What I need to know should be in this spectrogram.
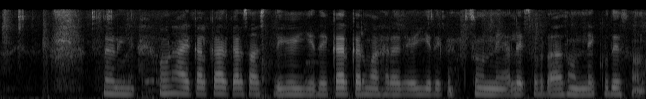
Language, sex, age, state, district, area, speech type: Dogri, female, 30-45, Jammu and Kashmir, Samba, rural, spontaneous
